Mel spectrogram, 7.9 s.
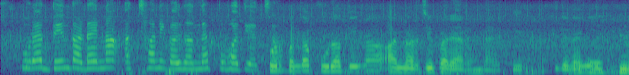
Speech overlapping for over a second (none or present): none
